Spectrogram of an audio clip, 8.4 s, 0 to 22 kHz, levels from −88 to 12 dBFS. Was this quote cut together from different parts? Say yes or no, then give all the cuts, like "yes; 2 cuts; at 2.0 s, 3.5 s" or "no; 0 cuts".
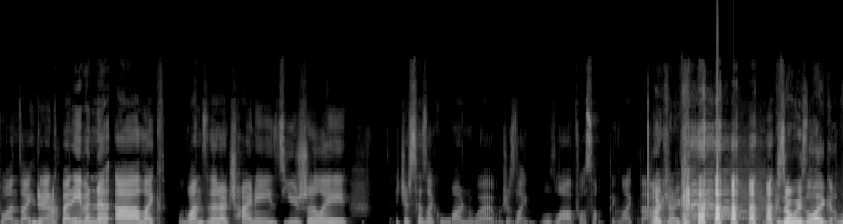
no; 0 cuts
